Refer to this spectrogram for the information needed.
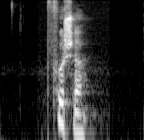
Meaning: bungler, botcher
- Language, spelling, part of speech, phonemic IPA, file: German, Pfuscher, noun, /ˈp͡fʊʃɛɐ̯/, De-Pfuscher.wav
